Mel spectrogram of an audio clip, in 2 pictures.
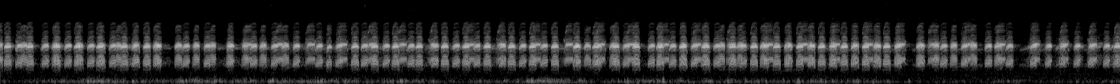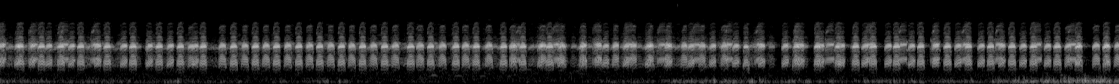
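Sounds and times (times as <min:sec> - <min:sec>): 
European tree frogs calling in a loud chorus: 0:00.0 - 0:22.3.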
